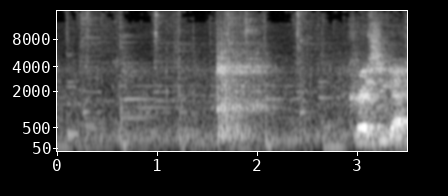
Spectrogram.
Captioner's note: blows air from mouth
